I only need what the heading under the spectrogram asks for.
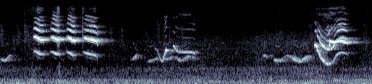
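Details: Pet ringneck parrot speaking in Urdu and Hindi; a quick burst of rasping chattering notes, soft word-like murmurs, then a loud harsh rising squawk near the end.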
